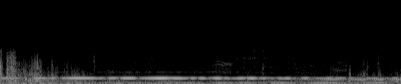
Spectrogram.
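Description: A steady low droning hum over a low rumble, stepping slightly lower in pitch a little after three seconds in, with faint short clicks scattered through it.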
